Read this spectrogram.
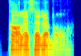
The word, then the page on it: polysyllable: British English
